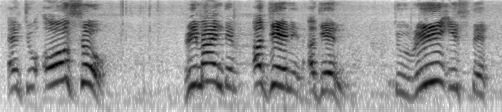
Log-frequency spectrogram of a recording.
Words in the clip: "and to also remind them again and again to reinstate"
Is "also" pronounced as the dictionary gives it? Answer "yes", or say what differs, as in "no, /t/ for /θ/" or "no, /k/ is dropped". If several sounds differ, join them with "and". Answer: yes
